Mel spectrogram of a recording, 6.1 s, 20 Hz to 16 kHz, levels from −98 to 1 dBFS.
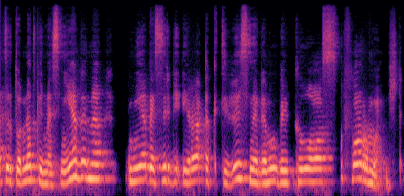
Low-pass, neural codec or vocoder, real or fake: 14.4 kHz; codec, 44.1 kHz, 2.6 kbps, DAC; fake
